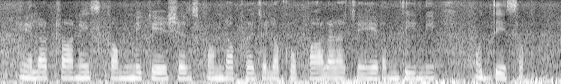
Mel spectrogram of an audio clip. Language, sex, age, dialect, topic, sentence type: Telugu, female, 18-24, Southern, banking, statement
